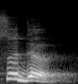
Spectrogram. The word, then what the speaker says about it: pseudo: It is pronounced pseudo. Pseudo, not pseudo. Don't make that error. The p sound there is silent.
